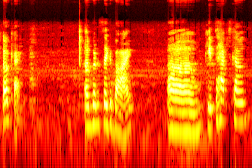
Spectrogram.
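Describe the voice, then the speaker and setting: An older Florida woman who vlogs about crochet chats casually to the camera, rambling a little and laughing at herself. Her mid-range voice is unhurried, with a stuffy nose and a slight cough, and the audio is dull with a little hiss or hum.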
